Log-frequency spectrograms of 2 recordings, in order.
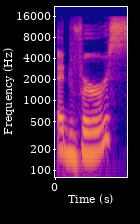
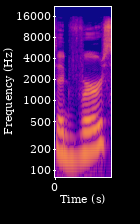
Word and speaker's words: adverse: They're all adverse or adverse. You can pronounce adverse or adverse. They're both correct.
